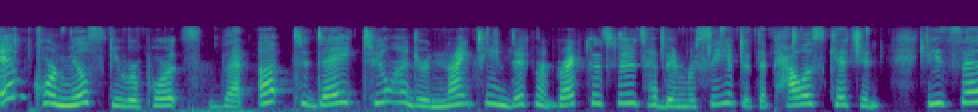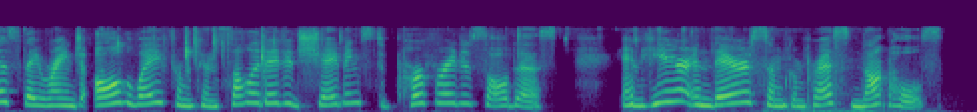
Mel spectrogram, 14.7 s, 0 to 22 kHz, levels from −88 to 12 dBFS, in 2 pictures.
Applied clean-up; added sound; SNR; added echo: neural mask model Resemble Enhance denoiser.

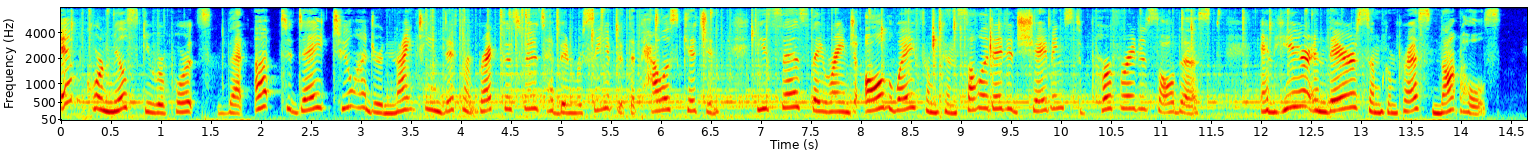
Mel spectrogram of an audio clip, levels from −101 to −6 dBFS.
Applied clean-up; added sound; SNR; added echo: none; Sink (filling or washing); 13 dB; none.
